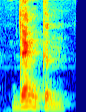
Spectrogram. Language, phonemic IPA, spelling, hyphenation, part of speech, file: Dutch, /ˈdɛŋkə(n)/, denken, den‧ken, verb, Nl-denken.ogg
- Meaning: to think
